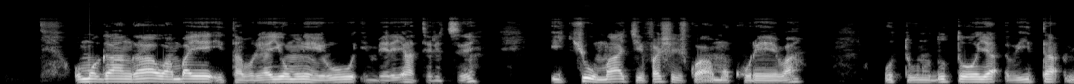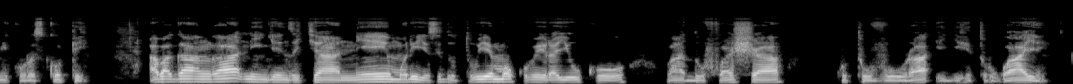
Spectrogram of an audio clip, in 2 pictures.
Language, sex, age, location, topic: Kinyarwanda, female, 25-35, Nyagatare, health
